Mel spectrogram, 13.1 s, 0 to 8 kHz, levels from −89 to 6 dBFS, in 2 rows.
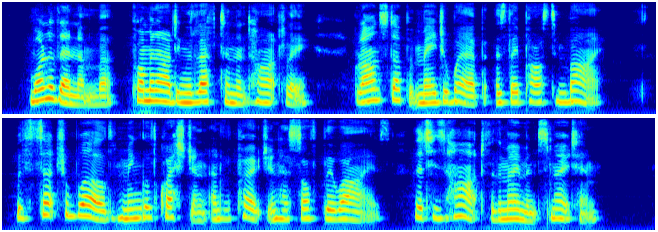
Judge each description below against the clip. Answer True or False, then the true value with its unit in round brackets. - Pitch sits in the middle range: False (220 Hz)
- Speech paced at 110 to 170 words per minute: False (185 wpm)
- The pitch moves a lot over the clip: False (2.7 semitones)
